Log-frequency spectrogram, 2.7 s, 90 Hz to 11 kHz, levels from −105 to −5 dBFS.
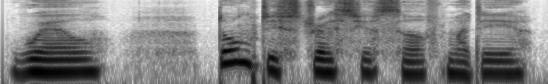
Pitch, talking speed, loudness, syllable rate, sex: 190 Hz, 130 wpm, -17 LUFS, 3.7 syllables/s, female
